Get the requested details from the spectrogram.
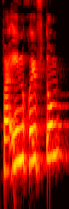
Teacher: فَإِن خفتم, خا آ گیا نا حروف ہلکی میں سے, فَإِن ان پڑھیں گے, نون کو ظاہر کریں گے, نون کی آواز کو کہیں بھی ادھر آگے پیچھے نہیں کرنا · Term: اظہار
